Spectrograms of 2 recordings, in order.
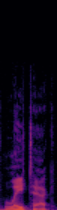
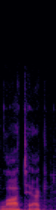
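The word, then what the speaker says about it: LaTeX: done in a typesetting language called lay tech sometimes pronounced la Tech it's la te ex okay and that's that's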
